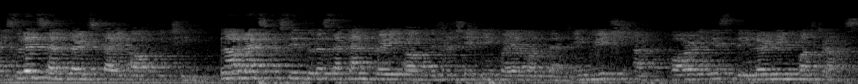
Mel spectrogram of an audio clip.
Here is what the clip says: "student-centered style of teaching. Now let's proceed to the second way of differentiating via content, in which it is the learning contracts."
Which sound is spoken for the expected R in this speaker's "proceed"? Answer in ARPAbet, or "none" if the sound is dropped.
none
